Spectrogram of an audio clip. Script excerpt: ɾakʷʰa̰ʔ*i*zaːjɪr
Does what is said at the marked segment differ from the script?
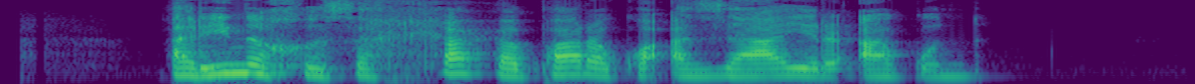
yes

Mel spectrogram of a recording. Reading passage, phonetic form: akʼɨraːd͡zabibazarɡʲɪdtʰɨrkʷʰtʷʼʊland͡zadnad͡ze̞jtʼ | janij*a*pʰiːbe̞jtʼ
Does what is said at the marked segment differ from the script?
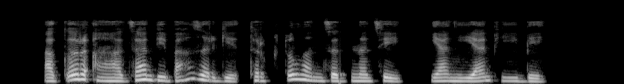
no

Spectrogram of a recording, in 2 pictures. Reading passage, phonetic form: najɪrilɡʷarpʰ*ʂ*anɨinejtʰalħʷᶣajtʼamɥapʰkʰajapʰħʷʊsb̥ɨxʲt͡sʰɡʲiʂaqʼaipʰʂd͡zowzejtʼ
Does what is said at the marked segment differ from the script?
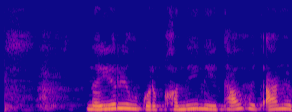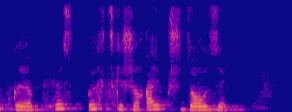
yes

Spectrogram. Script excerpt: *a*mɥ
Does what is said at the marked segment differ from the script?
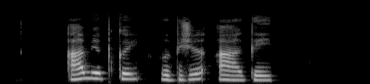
no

